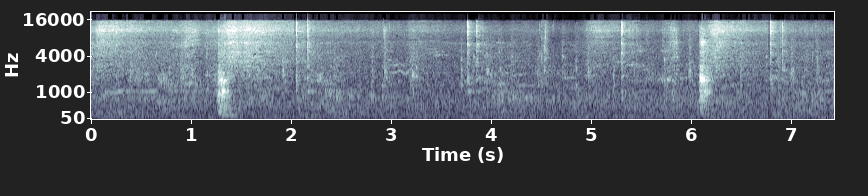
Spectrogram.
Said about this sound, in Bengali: জলটা ভালো করে মশলার সাথে মিশিয়ে নিচ্ছি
